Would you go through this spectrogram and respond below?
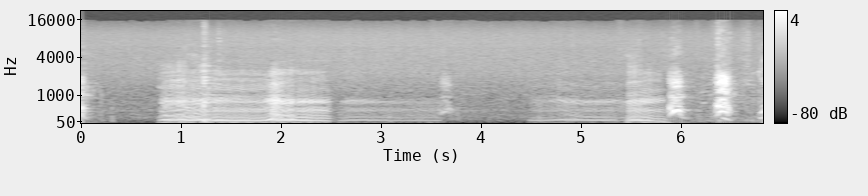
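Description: A dog in the video game Kingdom Come Deliverance growls in long, low rumbling bursts, then breaks into a few sharp, close barks toward the end.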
